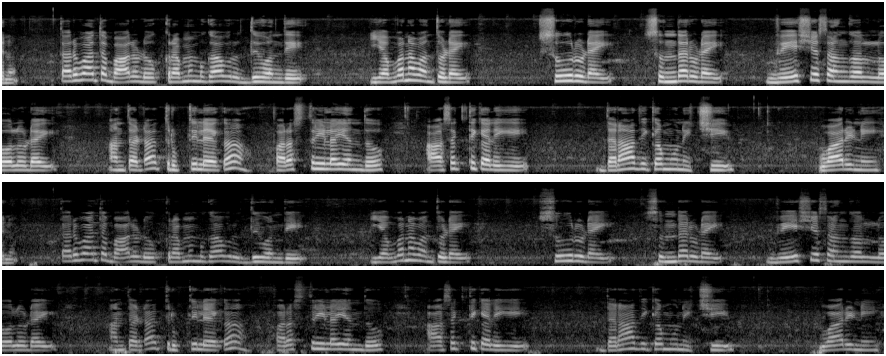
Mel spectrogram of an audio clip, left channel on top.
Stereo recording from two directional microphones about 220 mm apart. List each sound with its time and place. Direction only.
0.6 s a woman's voice: 20° left (ahead or behind)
